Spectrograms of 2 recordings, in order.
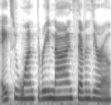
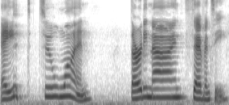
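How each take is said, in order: First: The number is said fast. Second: The number is said slowly.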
